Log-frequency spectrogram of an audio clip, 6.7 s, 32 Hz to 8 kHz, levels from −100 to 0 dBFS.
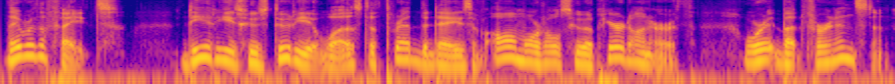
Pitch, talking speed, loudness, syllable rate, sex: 135 Hz, 230 wpm, -17 LUFS, 6.2 syllables/s, male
